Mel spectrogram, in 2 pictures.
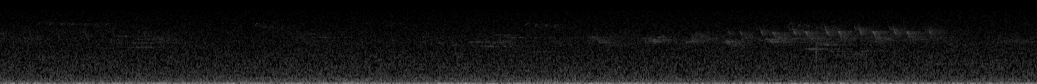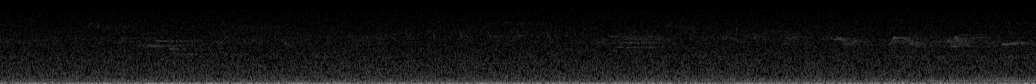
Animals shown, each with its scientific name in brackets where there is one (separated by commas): Wood Thrush (Hylocichla mustelina), Ovenbird (Seiurus aurocapilla), Scarlet Tanager (Piranga olivacea), Black-capped Chickadee (Poecile atricapillus)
